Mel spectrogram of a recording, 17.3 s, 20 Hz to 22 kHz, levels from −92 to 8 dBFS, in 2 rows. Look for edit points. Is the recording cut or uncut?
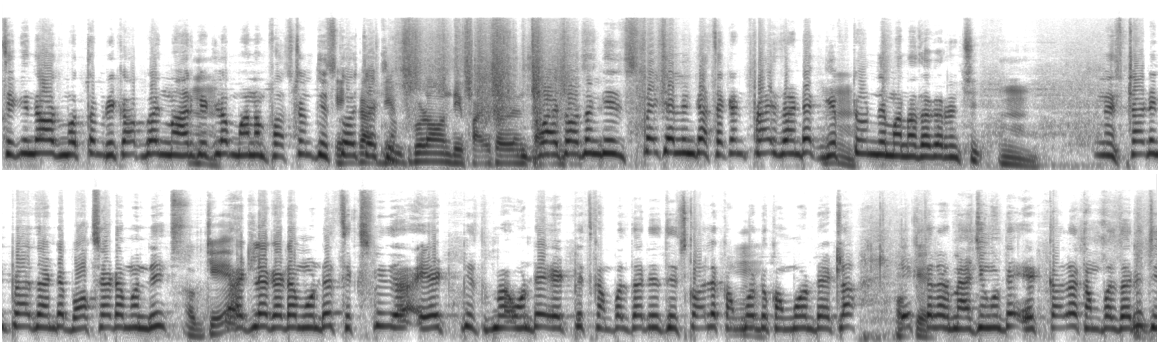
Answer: uncut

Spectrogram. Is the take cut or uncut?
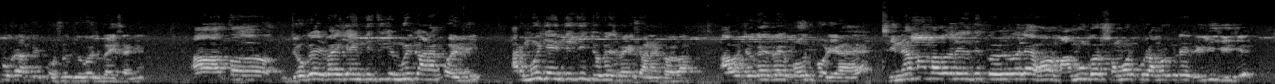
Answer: cut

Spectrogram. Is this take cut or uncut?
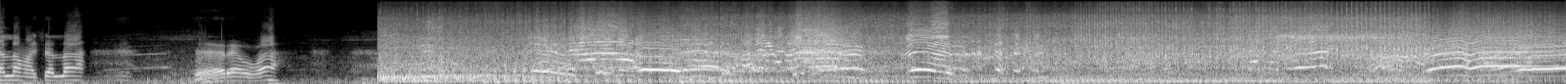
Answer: uncut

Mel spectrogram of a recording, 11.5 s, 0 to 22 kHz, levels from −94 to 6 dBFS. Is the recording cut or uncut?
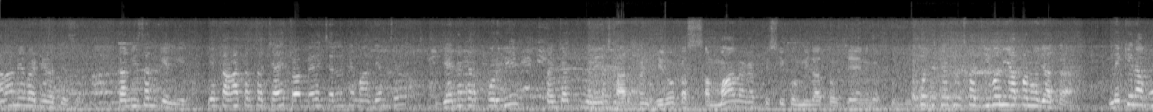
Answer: cut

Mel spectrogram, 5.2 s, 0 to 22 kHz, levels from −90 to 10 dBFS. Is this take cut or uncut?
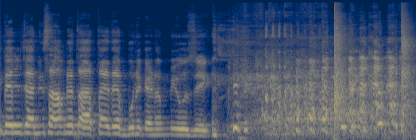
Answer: uncut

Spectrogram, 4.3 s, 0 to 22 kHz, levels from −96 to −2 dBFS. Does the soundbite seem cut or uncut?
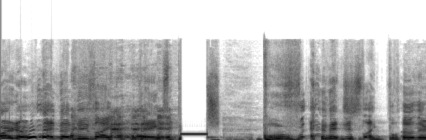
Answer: uncut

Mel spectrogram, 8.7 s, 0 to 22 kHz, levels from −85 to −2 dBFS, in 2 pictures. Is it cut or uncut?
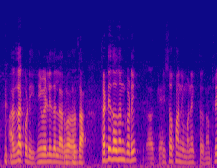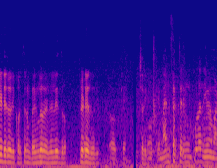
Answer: cut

